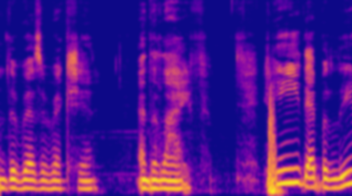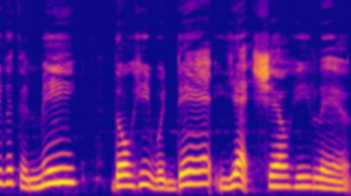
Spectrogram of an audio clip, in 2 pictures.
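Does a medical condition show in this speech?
No.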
